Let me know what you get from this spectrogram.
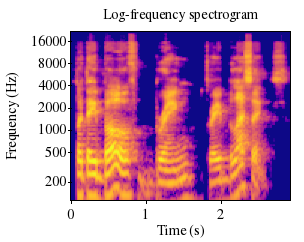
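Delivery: ordinary delivery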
